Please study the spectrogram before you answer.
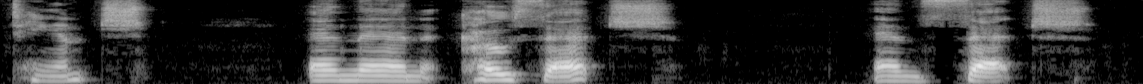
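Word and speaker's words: tanh: And then we have tangent, which in hyperbolic is tanch.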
